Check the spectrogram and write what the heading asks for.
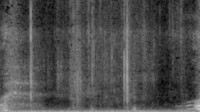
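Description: Faint crinkling and scratching of a plastic-wrapped pack of fabric precuts being picked at by hand, a few small scratches over a low steady hum, without the wrapper tearing open.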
